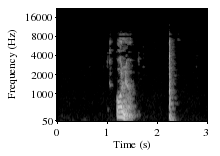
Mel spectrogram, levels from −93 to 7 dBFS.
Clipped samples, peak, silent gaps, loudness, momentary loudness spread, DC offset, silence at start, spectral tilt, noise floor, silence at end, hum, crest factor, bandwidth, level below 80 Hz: under 0.1%; -2 dBFS; none; -22 LUFS; 11 LU; under 0.1%; 1.2 s; -6 dB/octave; -79 dBFS; 0.65 s; none; 22 dB; 9.2 kHz; -54 dBFS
